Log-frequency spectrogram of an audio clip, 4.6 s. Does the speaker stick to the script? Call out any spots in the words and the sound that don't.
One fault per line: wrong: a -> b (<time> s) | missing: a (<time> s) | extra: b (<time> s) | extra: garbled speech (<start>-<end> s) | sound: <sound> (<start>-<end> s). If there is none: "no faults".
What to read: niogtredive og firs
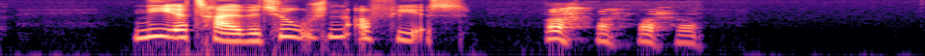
extra: tusind (1.3 s)
sound: laugh (2.7-3.5 s)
